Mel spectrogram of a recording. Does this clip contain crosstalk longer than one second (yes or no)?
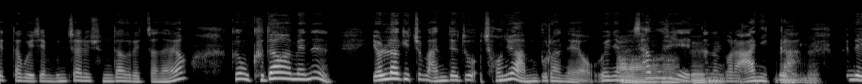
yes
